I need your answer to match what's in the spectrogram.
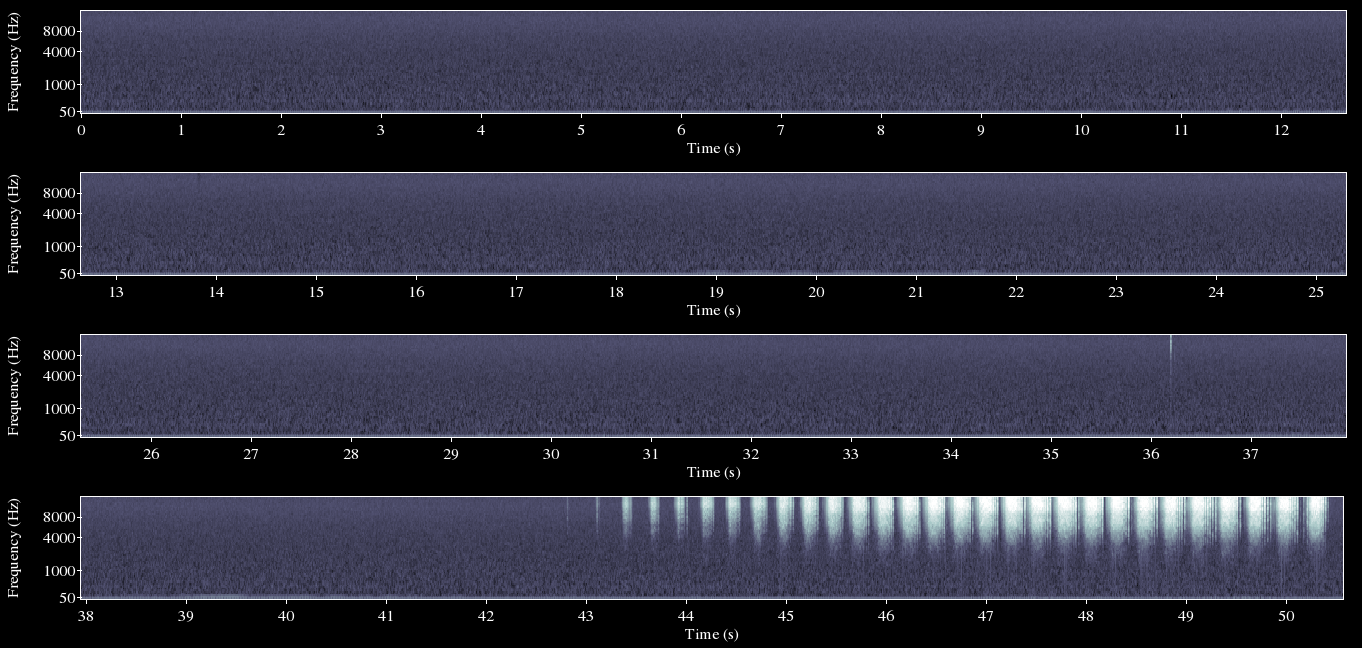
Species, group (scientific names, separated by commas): Omocestus petraeus, Orthoptera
